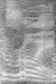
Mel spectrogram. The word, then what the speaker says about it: Duroy: Did I say that right? DeRoy. – Close. Duroy. Roy.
